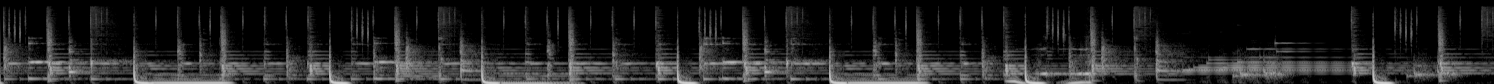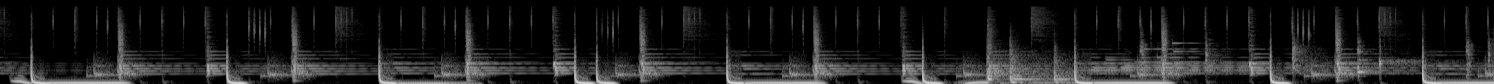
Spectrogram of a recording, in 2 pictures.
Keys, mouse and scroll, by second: 7.5 double click, 9.7-10.6 typing, 11.5 ctrl+space, 15.4 ctrl+z, 29.0 typing.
